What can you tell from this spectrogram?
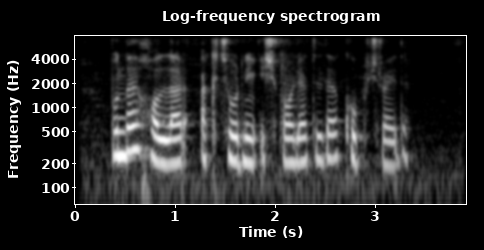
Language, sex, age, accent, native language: Uzbek, female, 25-34, Farg'ona, Uzbek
